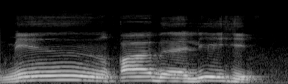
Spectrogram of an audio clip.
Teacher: Fatannal ladzi na min okey. Min nun mati bertemu qaf, dengung tapi sembunyikan nun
